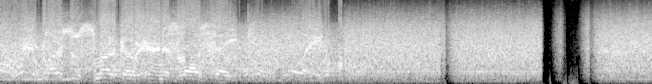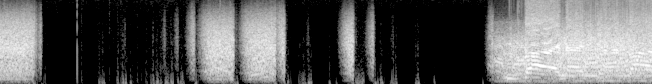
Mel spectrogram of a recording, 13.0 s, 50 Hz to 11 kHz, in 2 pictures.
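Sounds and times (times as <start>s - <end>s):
radio static bursts: 0.0s - 7.0s, 8.0s - 10.5s.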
